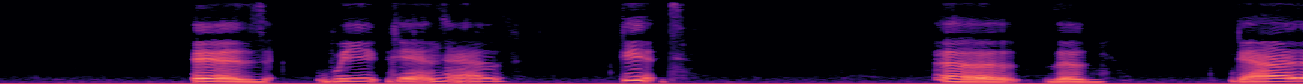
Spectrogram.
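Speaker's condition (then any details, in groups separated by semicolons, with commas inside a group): Spinal muscular atrophy type 2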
